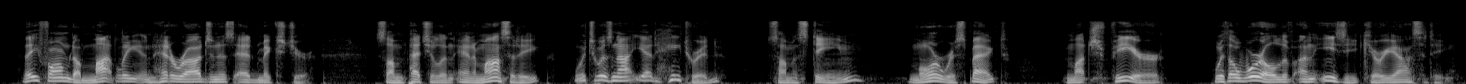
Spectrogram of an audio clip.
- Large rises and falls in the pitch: Yes, wide, 8.5 semitones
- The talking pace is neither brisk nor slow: No, slow, 105 wpm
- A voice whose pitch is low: Yes, low, 110 Hz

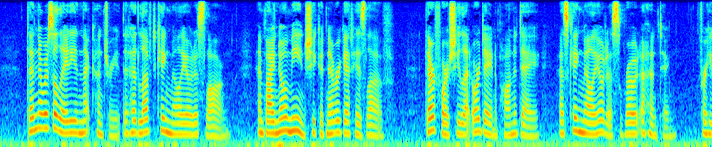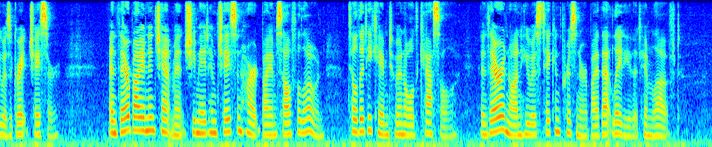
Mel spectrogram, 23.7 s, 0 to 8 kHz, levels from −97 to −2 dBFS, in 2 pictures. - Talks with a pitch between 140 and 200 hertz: Yes, medium, 185 Hz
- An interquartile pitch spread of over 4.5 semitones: No, average, 3.9 semitones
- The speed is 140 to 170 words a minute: No, average, 195 wpm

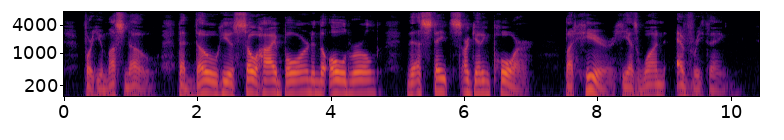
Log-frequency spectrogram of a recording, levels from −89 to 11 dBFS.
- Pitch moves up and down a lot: Yes, wide, 6.7 semitones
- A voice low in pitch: Yes, low, 115 Hz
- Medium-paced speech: Yes, average, 155 wpm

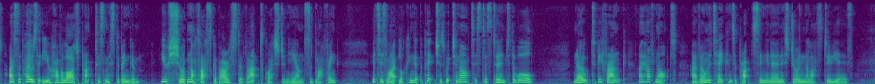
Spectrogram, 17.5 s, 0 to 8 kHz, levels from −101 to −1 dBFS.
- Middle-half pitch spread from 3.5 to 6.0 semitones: Yes, average, 5.3 semitones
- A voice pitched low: No, medium, 150 Hz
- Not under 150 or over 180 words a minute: No, average, 190 wpm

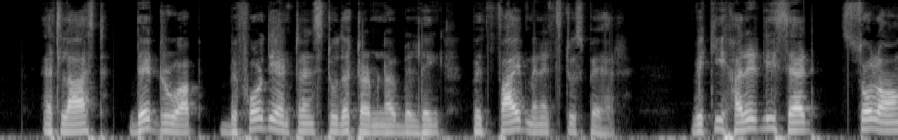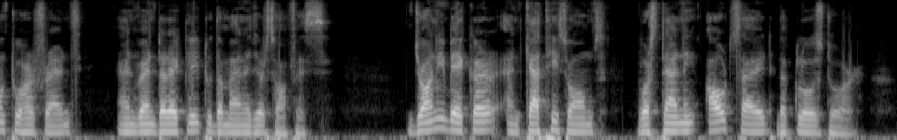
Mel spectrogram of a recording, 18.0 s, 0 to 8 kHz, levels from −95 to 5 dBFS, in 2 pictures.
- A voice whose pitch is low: Yes, low, 120 Hz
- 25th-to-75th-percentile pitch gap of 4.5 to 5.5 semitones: No, average, 3.5 semitones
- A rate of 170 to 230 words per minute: No, average, 145 wpm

